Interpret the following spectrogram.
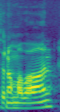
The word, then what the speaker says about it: Ramadan: You can say Ramadan if you want, but like in Arabic, it's the way, if you know Arabic, then you're going to want to pronounce it the correct way, which is Ramadan. I mean, if you can't say Ramadan, it's okay. Just say Ramadan, but please don't say Ramadan. It just sounds weird.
